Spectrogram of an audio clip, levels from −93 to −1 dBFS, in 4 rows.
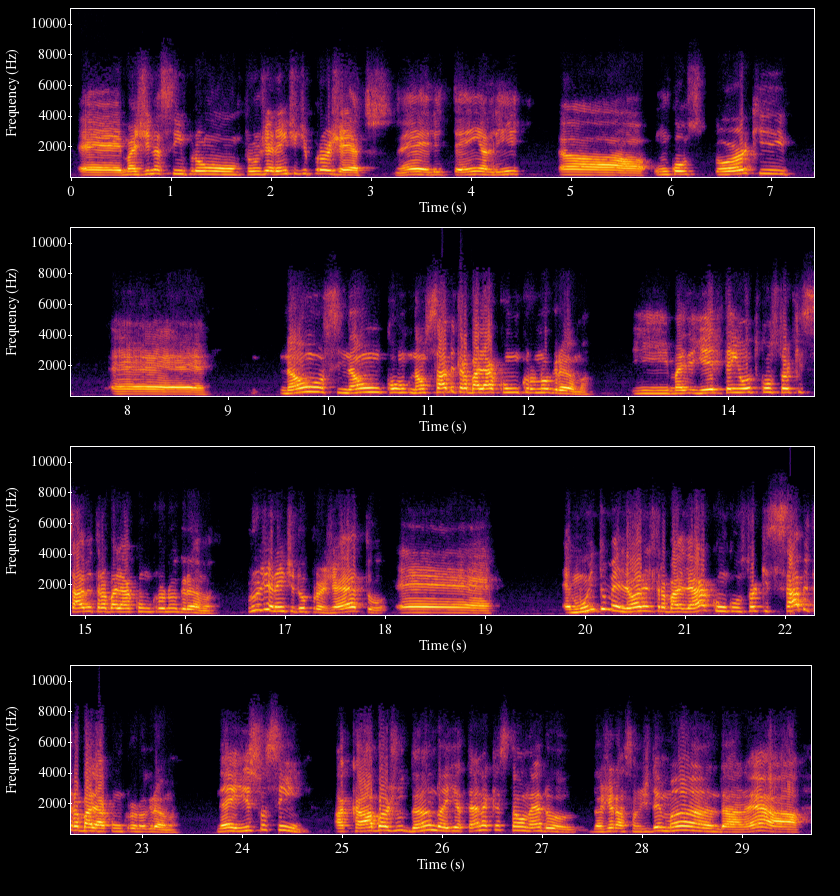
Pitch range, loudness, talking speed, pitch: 185-255 Hz, -13 LUFS, 160 wpm, 215 Hz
